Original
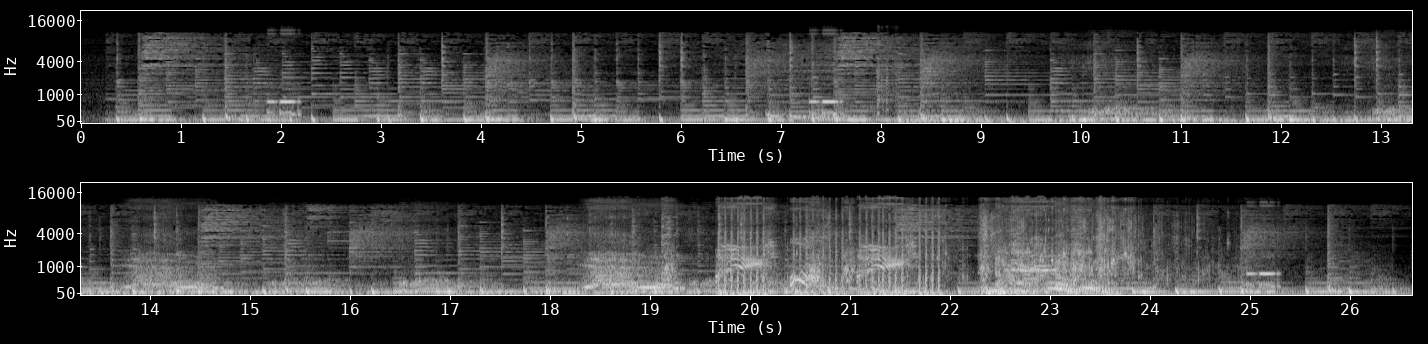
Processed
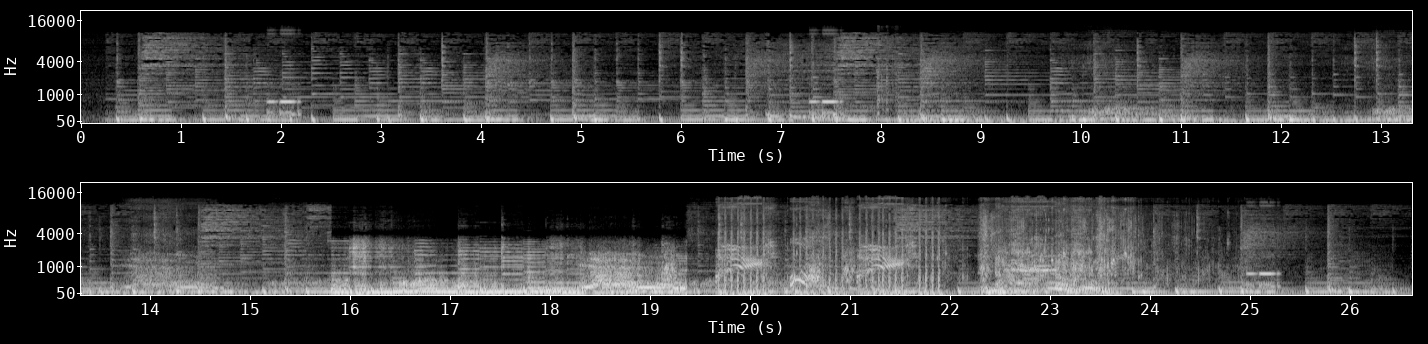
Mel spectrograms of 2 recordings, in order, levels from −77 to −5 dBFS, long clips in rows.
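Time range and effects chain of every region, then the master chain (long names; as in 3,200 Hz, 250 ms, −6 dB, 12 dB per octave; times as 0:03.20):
0:15.81–0:19.37: Butterworth band-reject 4,100 Hz, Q 1.5 + high-frequency loss of the air 350 metres + envelope flattener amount 100%
whole clip: no processing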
